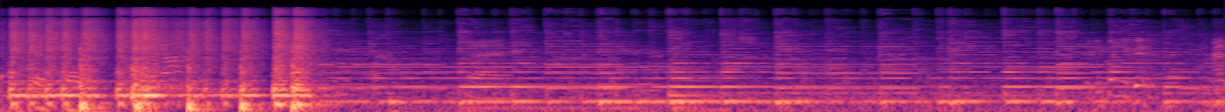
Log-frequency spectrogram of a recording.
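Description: A Ludwig drum kit is played hard for about the first three seconds, with kick and snare hits. Then acoustic guitar chords ring out steadily in a live band soundcheck.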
